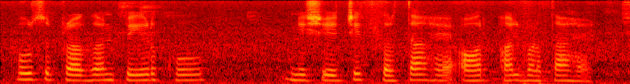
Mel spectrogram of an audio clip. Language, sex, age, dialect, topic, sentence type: Hindi, male, 56-60, Marwari Dhudhari, agriculture, statement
